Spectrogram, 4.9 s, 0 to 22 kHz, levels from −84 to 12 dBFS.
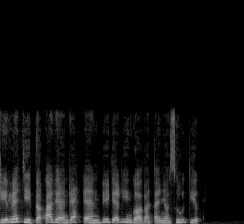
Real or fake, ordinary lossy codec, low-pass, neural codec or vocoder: fake; none; none; codec, 24 kHz, 1.5 kbps, HILCodec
